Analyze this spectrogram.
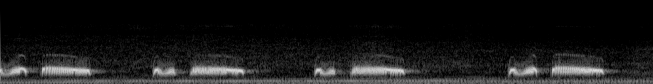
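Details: Lure call of a spotted dove meant to excite wild birds, four two-part coo phrases, a short wobbling note then a long level coo, about every one and a half seconds over a steady low rumble.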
